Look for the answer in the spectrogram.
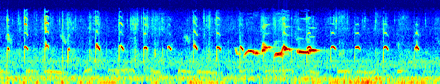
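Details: Young common blackbirds in a nest in the UK, about three or four days old, fed by mother and father; rapid series of sharp high chips, about two a second, briefly swelling into a busier squeaky burst midway.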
